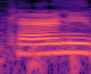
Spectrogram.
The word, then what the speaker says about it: Kearney: Or do you pronounce it Carney down here? Oh, I think, yeah, I'd say Carney, but Carney, yeah.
